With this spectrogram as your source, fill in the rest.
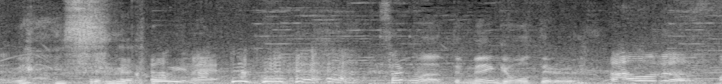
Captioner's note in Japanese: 笑い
